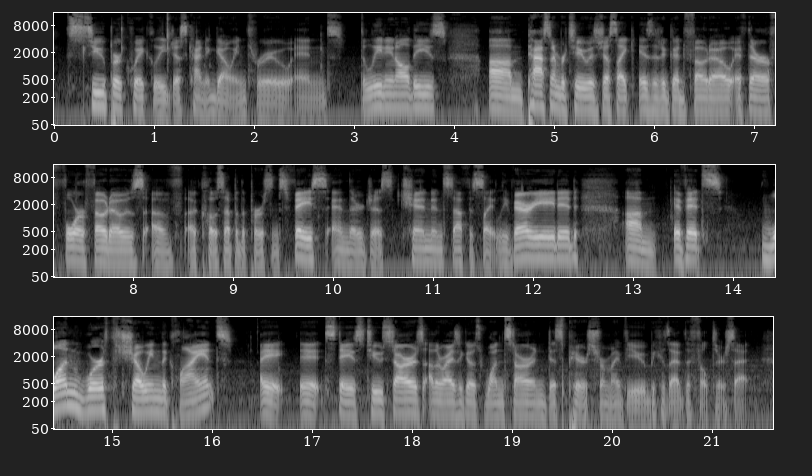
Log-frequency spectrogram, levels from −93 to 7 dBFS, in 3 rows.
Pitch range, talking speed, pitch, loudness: 95-120 Hz, 205 wpm, 110 Hz, -28 LUFS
